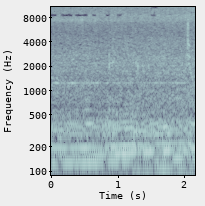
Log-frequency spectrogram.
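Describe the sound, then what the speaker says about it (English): Continuous low roar of traffic coming through a window, a steady engine rumble with no breaks that stays moderately loud throughout. "the sound of traffic can be heard roaring through the window"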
